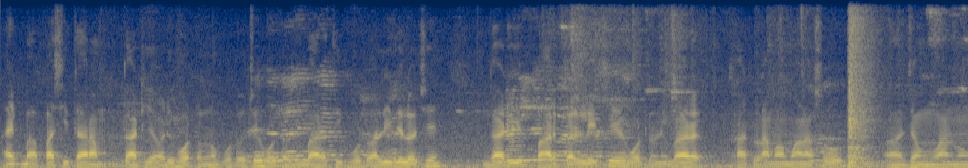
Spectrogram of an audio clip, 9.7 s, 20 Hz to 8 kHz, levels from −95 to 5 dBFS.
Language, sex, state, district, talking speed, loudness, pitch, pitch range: Gujarati, male, Gujarat, Gandhinagar, 165 wpm, -17 LUFS, 100 Hz, 100-110 Hz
